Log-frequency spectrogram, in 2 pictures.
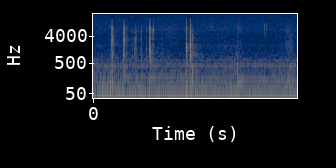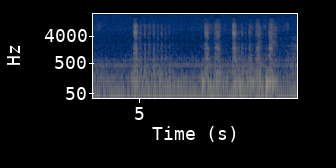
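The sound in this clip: A pen scratches faintly across paper as someone signs a written statement, making soft irregular strokes and brief scraping bursts separated by near-silence.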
